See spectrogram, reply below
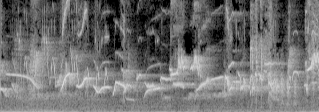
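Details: Oriental magpie-robin in full fighting song, meant to provoke rival magpie-robins: bright, varied whistles sliding up and down, packed closely with quick chirped notes and short buzzy phrases, delivered without pause.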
